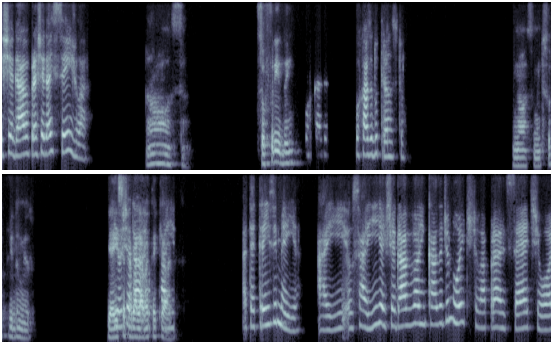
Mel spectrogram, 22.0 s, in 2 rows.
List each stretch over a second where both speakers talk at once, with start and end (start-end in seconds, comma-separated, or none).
13.2-14.4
